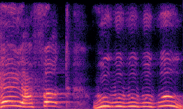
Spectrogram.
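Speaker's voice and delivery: high, crowing, whooping holler with woo-woos. Mocking a man who shouts a woman's name to the rooftops: imitating a shout. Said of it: "shout it to the rooftops".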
